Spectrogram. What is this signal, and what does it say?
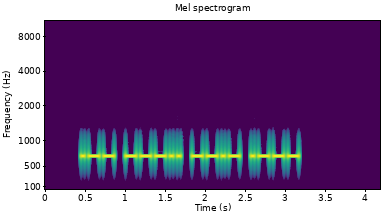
Morse code, heard as a keyed tone, about 26 wpm, 700 Hz. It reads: W8QJ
